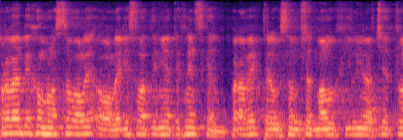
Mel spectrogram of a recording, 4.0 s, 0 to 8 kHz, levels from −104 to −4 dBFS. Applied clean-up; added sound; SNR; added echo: neural separator model SepFormer DNS4.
